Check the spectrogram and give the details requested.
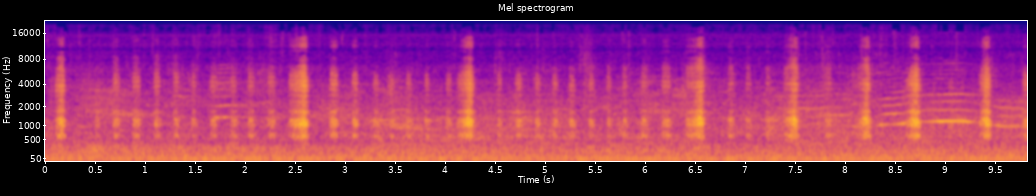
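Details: Egyptian goose calling in a quick string of rasping, honk-like notes; several louder, sharper calls stand out over a steady run of softer repeated notes, with light background noise.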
